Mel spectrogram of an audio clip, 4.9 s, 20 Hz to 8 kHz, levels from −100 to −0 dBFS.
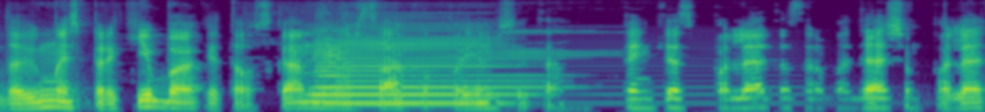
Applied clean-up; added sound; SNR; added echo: classical method spectral subtraction.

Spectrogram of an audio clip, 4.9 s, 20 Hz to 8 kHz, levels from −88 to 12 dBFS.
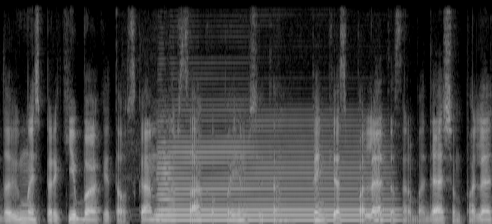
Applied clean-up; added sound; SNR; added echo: none; Wind instrument, woodwind instrument; 2 dB; none.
